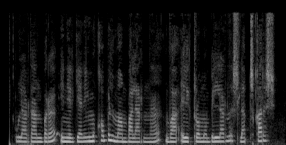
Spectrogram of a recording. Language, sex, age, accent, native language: Uzbek, female, under 19, Navoiy, Uzbek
